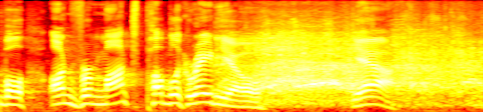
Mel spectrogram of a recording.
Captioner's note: laughter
